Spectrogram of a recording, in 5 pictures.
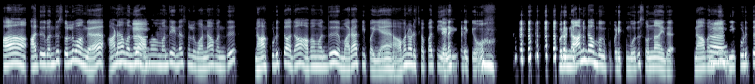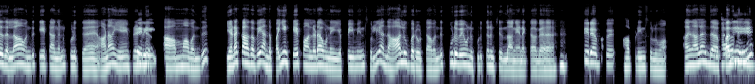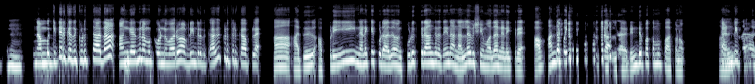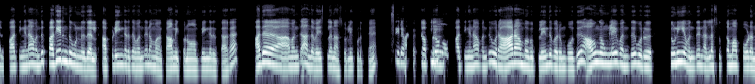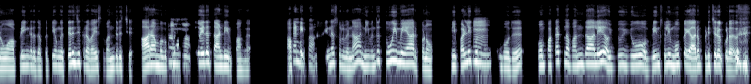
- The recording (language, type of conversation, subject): Tamil, podcast, பிள்ளைகளுக்கு முதலில் எந்த மதிப்புகளை கற்றுக்கொடுக்க வேண்டும்?
- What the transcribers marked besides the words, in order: chuckle; laugh; other noise; drawn out: "அப்படீ"; other background noise; laugh; laughing while speaking: "பிடிச்சிரக்கூடாது"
